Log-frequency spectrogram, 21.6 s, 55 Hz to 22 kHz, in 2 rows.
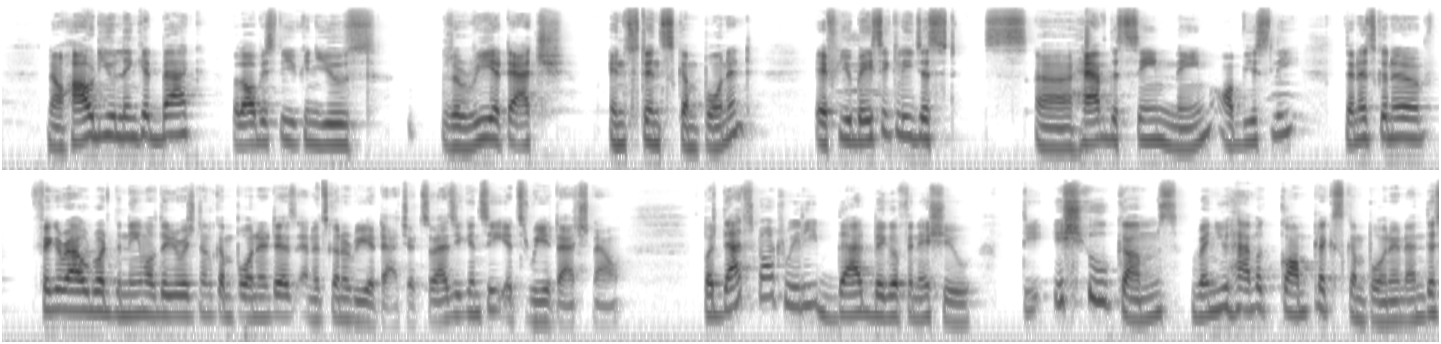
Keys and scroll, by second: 2.5 super+p, 3.3 super+r, 3.4 e, 3.7 a, 13.0 Return, 20.9 super+x, 21.4 super+space.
